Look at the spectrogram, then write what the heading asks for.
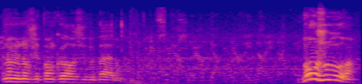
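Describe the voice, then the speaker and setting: A man's voice: medium pitch, big pitch swings, measured pace, mellow. A man doing casual, rambling let's play commentary with a friend, swearing crudely as he goes. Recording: background noise.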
